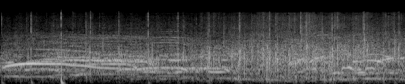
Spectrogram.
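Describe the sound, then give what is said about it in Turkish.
A crowd at Çağlayan Courthouse applauds and cheers as 51 Boğaziçi University students arrive, with dense, steady clapping and raised voices shouting and whooping over it, loud and unbroken throughout. “30'u hakkında tutuklama, 12'si hakkında konutu terk etmeme, 9'u hakkında yurt dışına çıkma yasağı talebiyle nöbetçi sulh ceza hakimliğine sevk edilen 51 Boğaziçi Üniversitesi öğrencisi Çağlayan Adliyesi'nde alkışlarla karşılandı.”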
